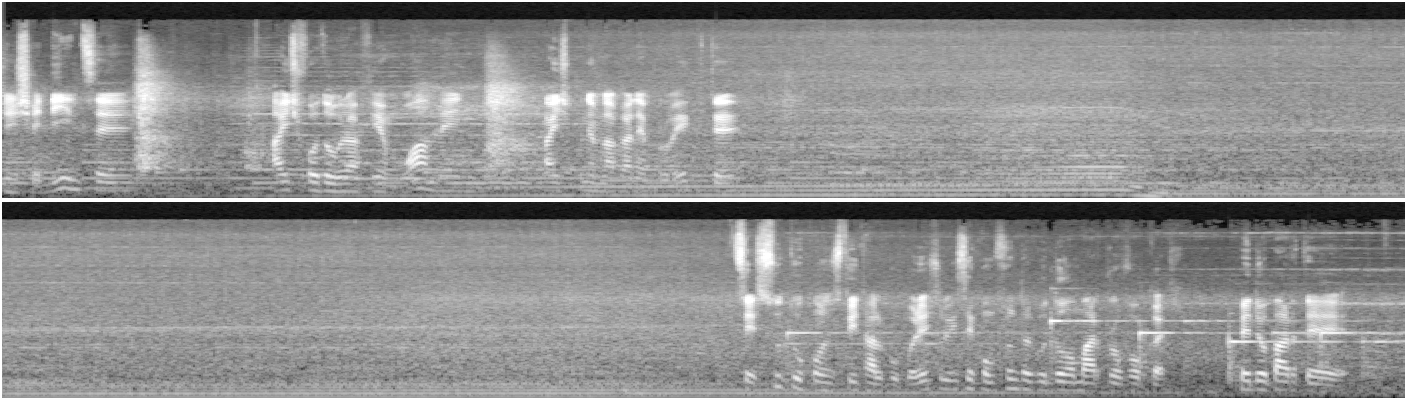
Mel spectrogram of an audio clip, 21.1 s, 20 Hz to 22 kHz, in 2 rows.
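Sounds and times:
low sustained music tones: 0:00.0 - 0:11.2, 0:15.6 - 0:21.0
city street traffic: 0:00.0 - 0:21.0.

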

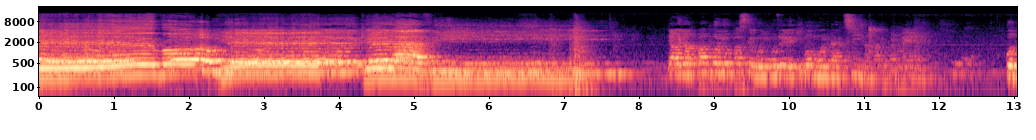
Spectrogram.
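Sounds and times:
choir singing a hymn: 0:00.0 - 0:08.1
knock: 0:06.8 - 0:07.4.

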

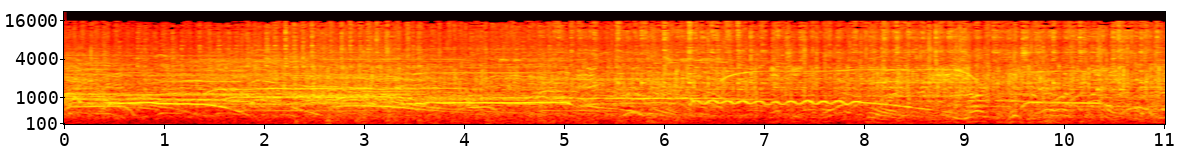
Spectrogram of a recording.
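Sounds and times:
spectators yelling and cheering: 0:00.0 - 0:11.0.

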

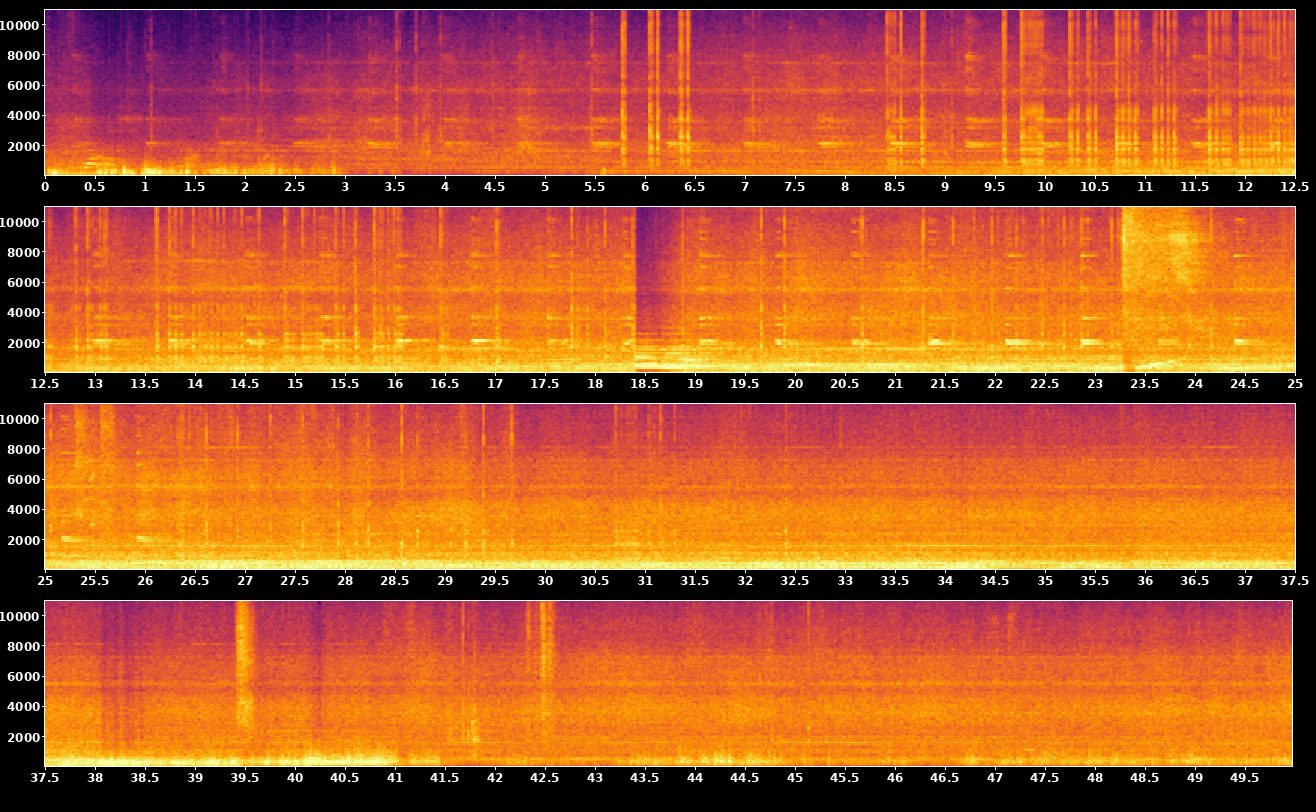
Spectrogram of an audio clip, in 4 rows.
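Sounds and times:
diesel locomotive engine running: 0:00.0 - 0:49.9
train coaches rumbling on rails: 0:00.0 - 0:49.9
locomotive bell ringing: 0:00.2 - 0:29.0.

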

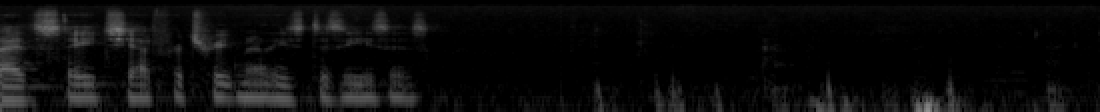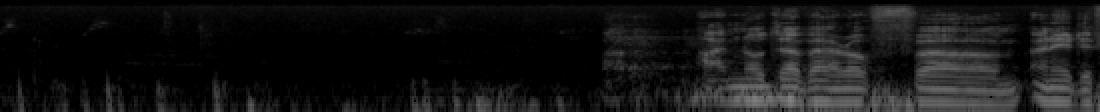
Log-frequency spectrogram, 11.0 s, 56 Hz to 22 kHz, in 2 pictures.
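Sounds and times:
microphone handling bumps: 0:02.8 - 0:10.4.

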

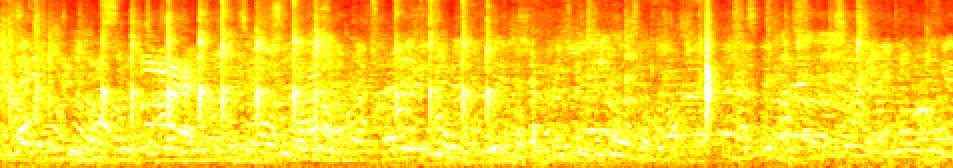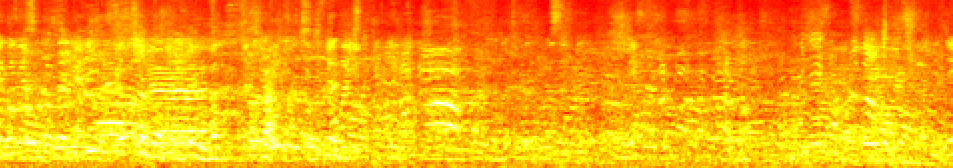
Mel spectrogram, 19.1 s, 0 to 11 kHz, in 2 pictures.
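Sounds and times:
indistinct chatter of voices: 0:00.0 - 0:19.0.

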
